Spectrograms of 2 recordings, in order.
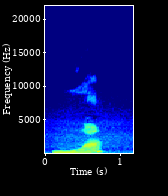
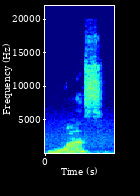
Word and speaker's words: moins: Canadien, combien, et le son loin, moins, that my colleague pronounced moins because she's from the southwest of France, et soin.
